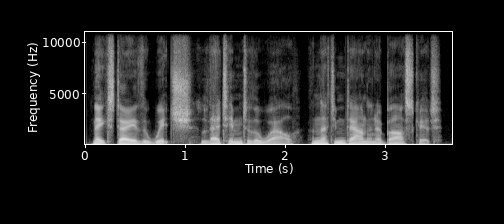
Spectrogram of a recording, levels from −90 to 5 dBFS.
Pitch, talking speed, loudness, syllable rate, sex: 105 Hz, 260 wpm, -17 LUFS, 5.1 syllables/s, male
